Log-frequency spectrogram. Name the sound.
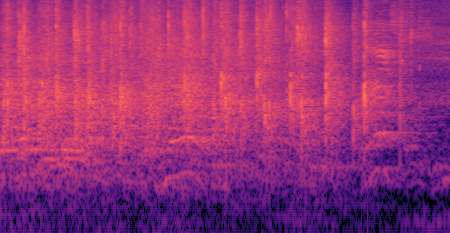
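audience applauding and cheering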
